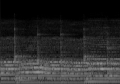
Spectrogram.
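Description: Notation-software playback of a choral arrangement: synthesized choir voices holding chords over piano chords struck about twice a second, with the first-tenor line brought forward for practice.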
